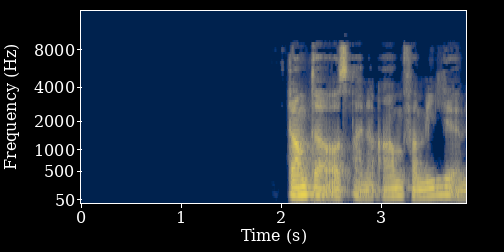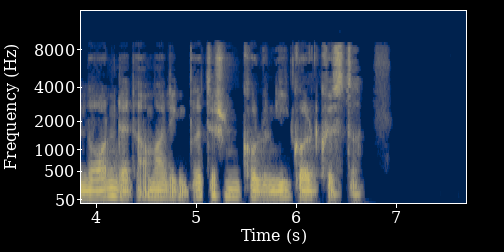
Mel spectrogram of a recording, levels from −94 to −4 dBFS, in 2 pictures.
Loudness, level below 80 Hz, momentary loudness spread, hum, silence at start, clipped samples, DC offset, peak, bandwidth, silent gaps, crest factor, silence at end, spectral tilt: -26 LUFS; -52 dBFS; 12 LU; none; 2.1 s; under 0.1%; under 0.1%; 0 dBFS; 9.4 kHz; none; 26 dB; 1.05 s; -5 dB/octave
